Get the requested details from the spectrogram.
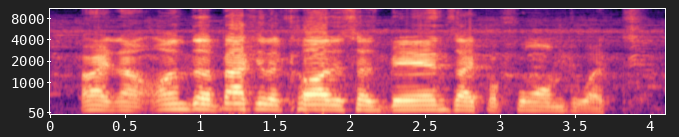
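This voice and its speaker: A man with an American accent at a moderate pace, music in the background. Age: 60s. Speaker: punk musician and video blogger. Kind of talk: casual rant to camera.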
